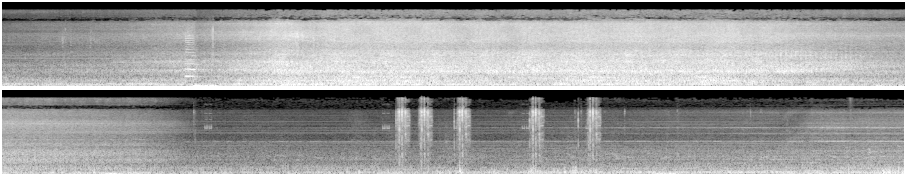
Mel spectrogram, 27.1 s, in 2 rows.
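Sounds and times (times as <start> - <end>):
train passing rumble: 0.0 - 27.0
train horn toot: 2.7 - 3.2.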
